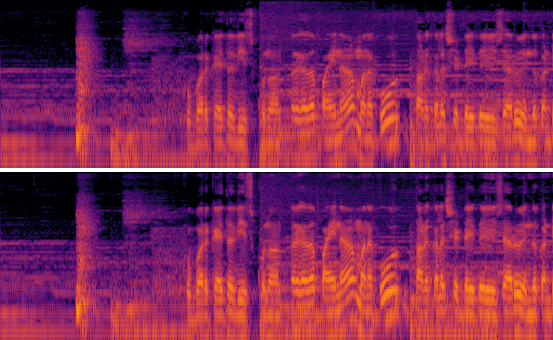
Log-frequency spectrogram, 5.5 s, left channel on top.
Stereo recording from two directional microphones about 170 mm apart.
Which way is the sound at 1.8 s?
20° right (ahead or behind).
